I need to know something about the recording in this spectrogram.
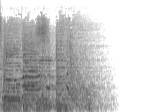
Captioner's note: horn honks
